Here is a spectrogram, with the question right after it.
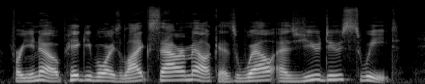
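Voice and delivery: plain

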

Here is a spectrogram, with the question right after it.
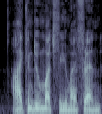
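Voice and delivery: plain reading voice

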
